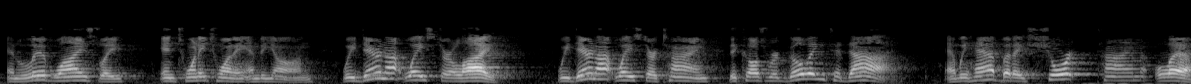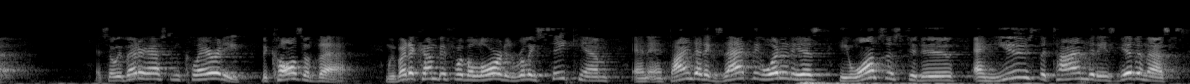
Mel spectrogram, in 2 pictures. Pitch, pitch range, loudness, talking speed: 220 Hz, 175-280 Hz, -22 LUFS, 185 wpm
